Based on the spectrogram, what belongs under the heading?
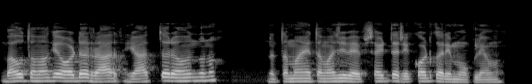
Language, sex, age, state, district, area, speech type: Sindhi, male, 18-30, Maharashtra, Thane, urban, spontaneous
